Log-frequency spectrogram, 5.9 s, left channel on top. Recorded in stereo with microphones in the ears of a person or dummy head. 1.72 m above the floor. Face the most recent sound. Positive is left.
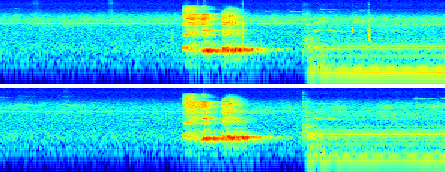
turn(degrees=-30)  # may be behind; listen again after turning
